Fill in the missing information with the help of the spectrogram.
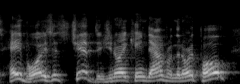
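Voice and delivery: high, cheery elf voice; elf Chip. Retold or imitated. Father plays elf Chip for his sons, high and cheery. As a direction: greet the kids like a jolly elf. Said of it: "the first thing I would say is".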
